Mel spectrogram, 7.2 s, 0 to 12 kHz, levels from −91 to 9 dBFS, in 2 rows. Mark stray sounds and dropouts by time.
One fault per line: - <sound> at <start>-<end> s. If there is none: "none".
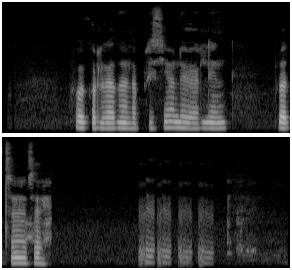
- laugh at 5.3-6.3 s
